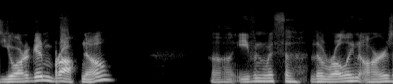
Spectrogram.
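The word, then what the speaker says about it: Jürgen Prochnow: Sutter Kane is played by the legendary actor Jørgen Brochno. I believe that's how you pronounce it. For the longest time, I just called him Jørgen Prochnow because I didn't know. When I was young, 1994, I was 14. I didn't know names had weird actual translations to them,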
